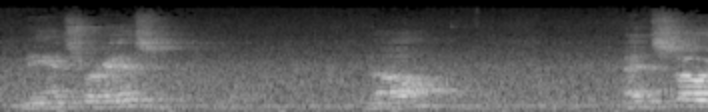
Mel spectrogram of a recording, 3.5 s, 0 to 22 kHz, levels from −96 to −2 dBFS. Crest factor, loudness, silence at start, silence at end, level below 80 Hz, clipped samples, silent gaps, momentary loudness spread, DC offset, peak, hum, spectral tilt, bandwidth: 20 dB; -30 LUFS; 0 s; 0 s; -58 dBFS; under 0.1%; none; 14 LU; under 0.1%; -8 dBFS; none; -3.5 dB/octave; 16 kHz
